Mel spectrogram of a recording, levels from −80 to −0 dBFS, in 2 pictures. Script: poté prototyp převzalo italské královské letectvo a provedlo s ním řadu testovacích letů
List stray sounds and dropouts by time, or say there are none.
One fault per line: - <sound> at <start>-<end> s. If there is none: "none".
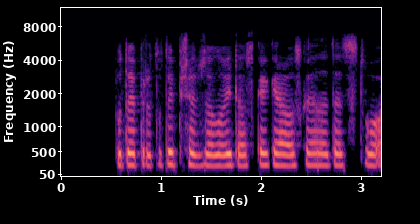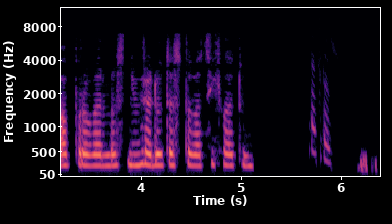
- chirp at 5.7-6.0 s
